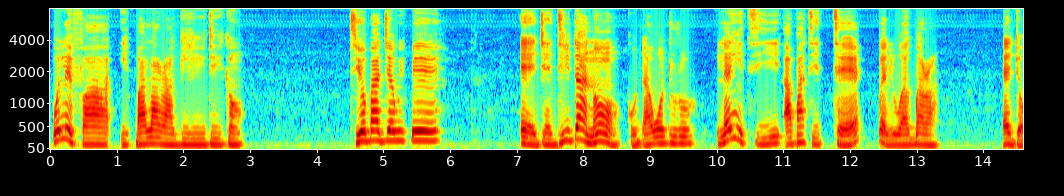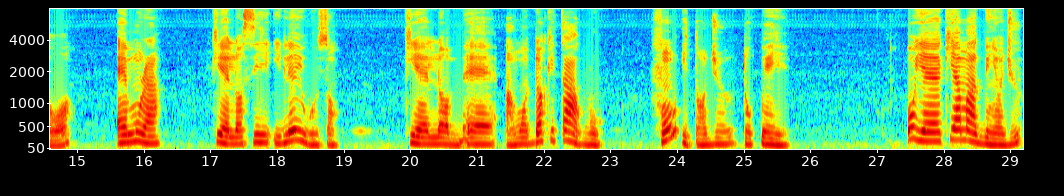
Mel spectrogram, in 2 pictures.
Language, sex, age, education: Yoruba, male, 46-60, tertiary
